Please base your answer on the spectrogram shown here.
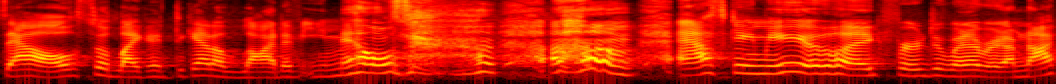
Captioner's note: laughs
